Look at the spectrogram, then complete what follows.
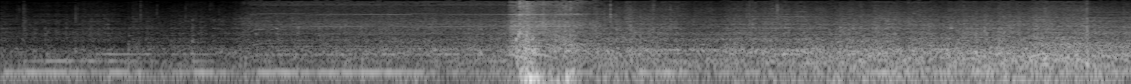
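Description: Tense film score: a pulsing low drone with steady held tones. About four seconds in there is a loud sudden hit, and after it a dense wash of sound slowly grows louder.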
